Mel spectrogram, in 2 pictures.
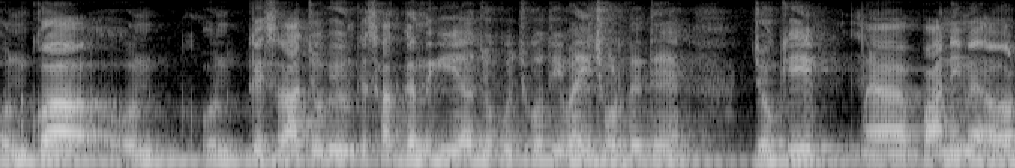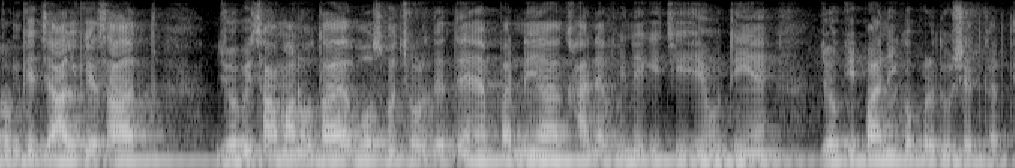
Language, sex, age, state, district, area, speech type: Hindi, male, 45-60, Madhya Pradesh, Gwalior, rural, spontaneous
